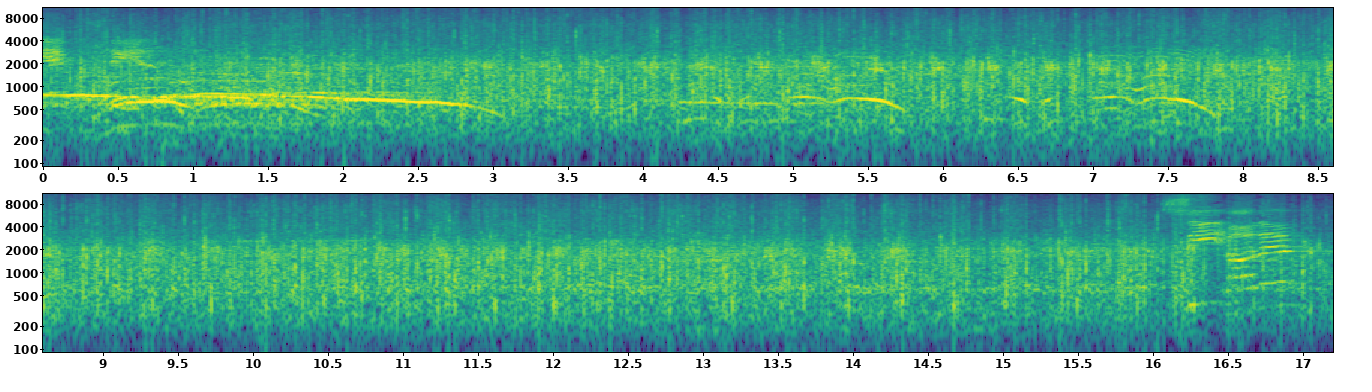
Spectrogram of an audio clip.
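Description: A large outdoor crowd cheers loudly.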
